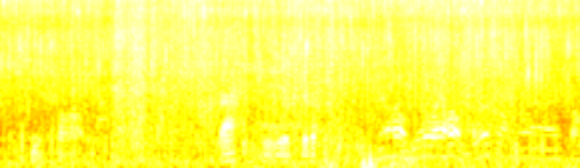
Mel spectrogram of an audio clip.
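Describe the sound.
Bacon with oregano and thyme frying in a pan, giving a steady, dense crackling sizzle that carries on without a break.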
